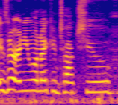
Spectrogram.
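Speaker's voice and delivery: ordinary talk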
